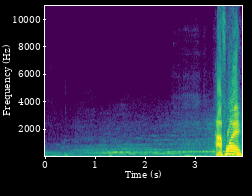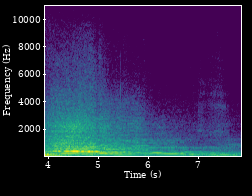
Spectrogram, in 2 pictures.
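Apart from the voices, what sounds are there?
race car on track at Easy-Kleen Pressure Systems 150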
